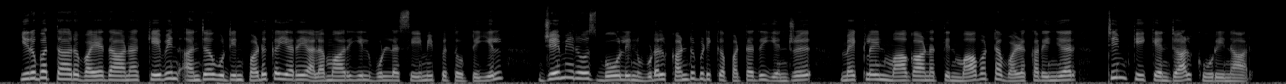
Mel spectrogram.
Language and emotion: Tamil, neutral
